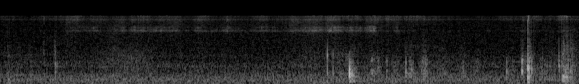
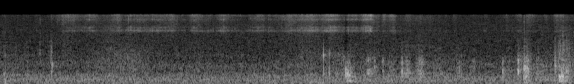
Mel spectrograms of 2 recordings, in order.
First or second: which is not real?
first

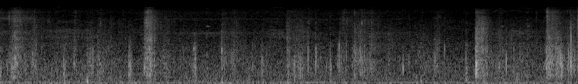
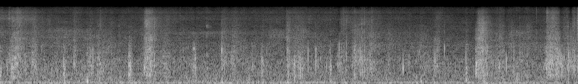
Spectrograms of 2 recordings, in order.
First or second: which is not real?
second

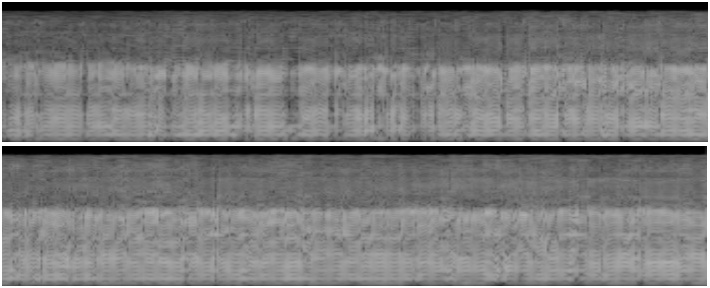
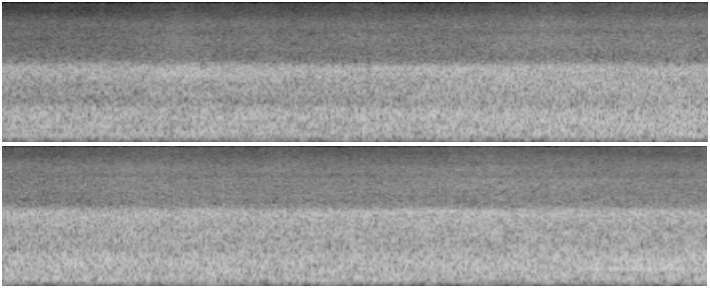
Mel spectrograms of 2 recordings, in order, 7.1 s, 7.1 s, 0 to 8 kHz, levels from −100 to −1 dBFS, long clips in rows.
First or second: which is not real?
first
